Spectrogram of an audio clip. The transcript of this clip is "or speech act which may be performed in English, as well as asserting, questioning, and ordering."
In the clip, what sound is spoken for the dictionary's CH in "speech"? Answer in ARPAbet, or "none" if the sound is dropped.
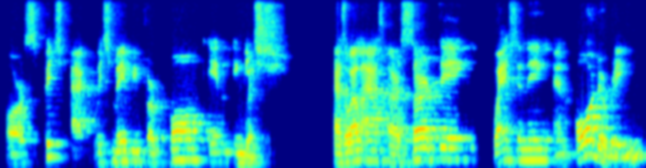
CH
